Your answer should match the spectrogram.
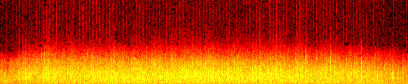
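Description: Studio audience applauding, steady and even, fading out right at the end.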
